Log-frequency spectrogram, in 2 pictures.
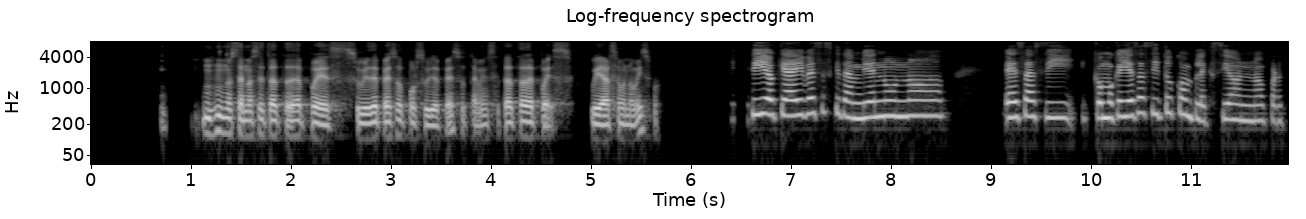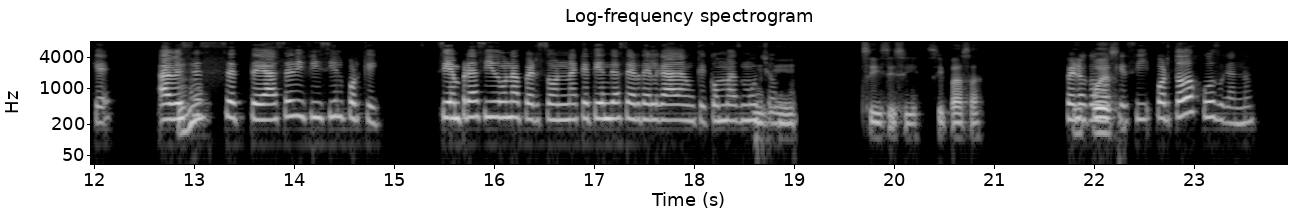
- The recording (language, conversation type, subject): Spanish, unstructured, ¿Crees que las personas juzgan a otros por lo que comen?
- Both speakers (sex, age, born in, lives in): female, 30-34, Mexico, Mexico; male, 18-19, Mexico, Mexico
- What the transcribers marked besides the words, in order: other noise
